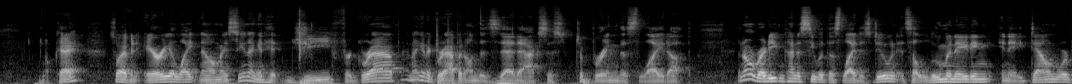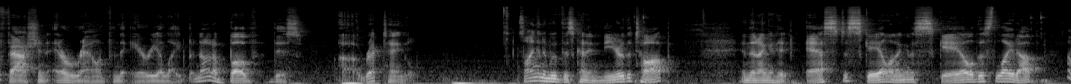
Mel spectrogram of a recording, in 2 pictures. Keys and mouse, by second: 2.9 g, 4.3 z, 17.0 click, 18.6 s.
